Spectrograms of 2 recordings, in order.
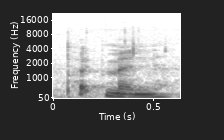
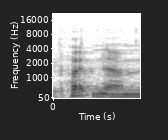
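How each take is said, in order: First: The name is said with m before n. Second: The name is said with n before m. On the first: This is how many locals say it. "they say Putman" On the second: This is the spelled form that locals avoid. "They don't say Putnam"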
